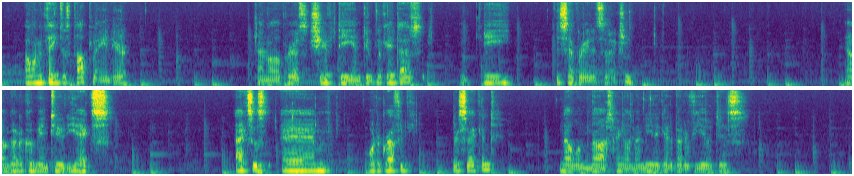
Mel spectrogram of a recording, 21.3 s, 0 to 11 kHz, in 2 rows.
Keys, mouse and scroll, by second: 0.2 Tab, 1.7 click, 2.0-3.9 scroll down 2, 3.9 shift+d, 5.9 p, 7.4-8.1 middle drag, 8.1 Tab, 9.4 Tab, 11.4 click, 14.5-15.1 scroll up 1, 15.1-18.3 shift+middle drag, 18.3 Tab, 18.6 click, 19.5 Tab.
